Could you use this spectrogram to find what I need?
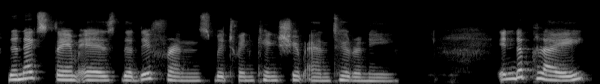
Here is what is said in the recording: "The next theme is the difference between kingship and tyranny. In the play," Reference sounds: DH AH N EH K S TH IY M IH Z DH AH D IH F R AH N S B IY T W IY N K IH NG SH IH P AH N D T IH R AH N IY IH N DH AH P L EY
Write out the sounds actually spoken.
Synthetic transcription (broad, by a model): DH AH N EH K S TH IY M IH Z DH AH D IH F R AH N S B IY T W IY N K IH NG SH IH P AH N T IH R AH N IY IH N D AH P L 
